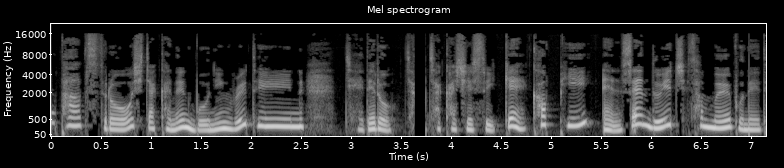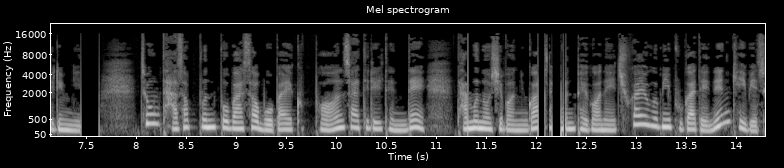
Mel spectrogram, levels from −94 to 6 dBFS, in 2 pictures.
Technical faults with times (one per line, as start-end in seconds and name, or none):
0.47-13.48 clock drift buffer slips
3.63-3.74 Bluetooth dropout
7.44-7.63 Bluetooth dropout
12.01-12.29 Bluetooth dropout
